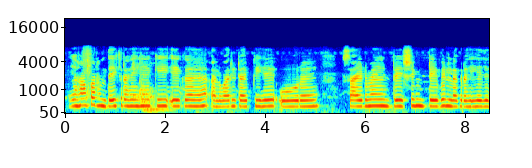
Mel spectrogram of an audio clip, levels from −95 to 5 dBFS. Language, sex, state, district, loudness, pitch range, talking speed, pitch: Hindi, female, Uttar Pradesh, Jalaun, -16 LUFS, 230-250 Hz, 150 wpm, 240 Hz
